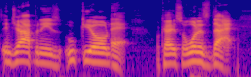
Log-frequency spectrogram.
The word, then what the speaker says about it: Ukiyo-e: It's pronounced in Japanese Ukiyo-e.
